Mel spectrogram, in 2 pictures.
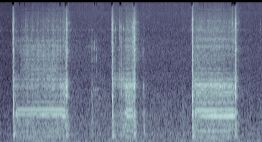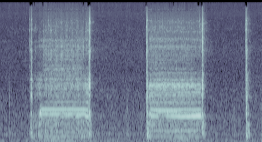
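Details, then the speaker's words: Kustodian Plus bowling lane machine squeegee up/down motor: whirs in roughly one-second bursts that cut out abruptly, enable relay clicking; intermittent running caused by a poorly patched, taped wire splice. "Sticky. Didn't run. The motor's trying to run. I can hear it try to turn."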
